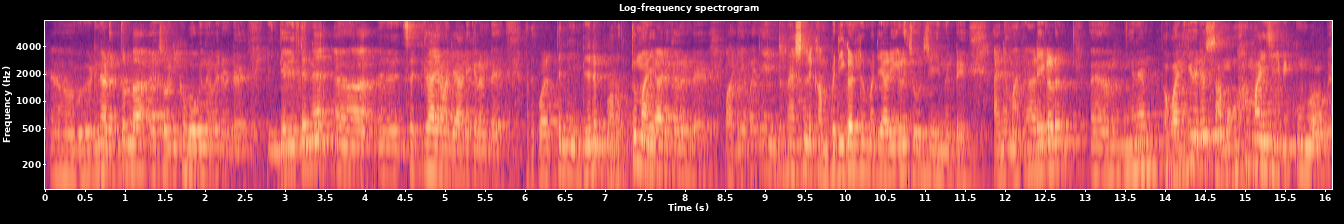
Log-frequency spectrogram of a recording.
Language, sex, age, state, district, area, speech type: Malayalam, male, 18-30, Kerala, Malappuram, rural, spontaneous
